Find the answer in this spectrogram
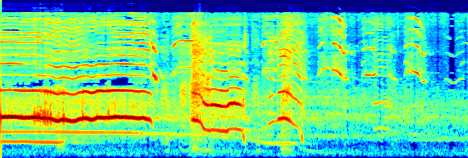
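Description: A wolf gives a long, steady, tonal howl, followed by shorter howls that slide downward in pitch.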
